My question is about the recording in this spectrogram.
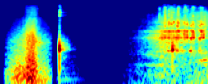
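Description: Intro animation sound effects: a short swell and a sharp pop, a brief silence, then a noisy effect that starts about a second and a half in and grows louder.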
